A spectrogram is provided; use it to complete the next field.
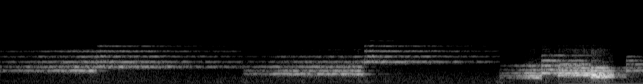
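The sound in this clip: Electronic music built from layered pure sine tones by additive synthesis, an early Cologne studio study. Stacked steady tones shift in stepwise blocks of chords, ending in a denser, rougher cluster.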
